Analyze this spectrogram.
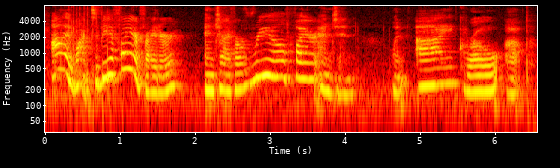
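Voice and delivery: storybook read-aloud voice; reading to children. Acted. Reads child narrator's lines.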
